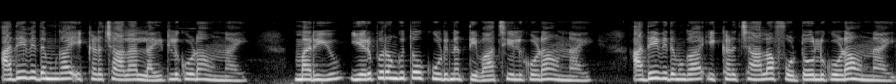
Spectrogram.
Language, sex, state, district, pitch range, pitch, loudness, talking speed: Telugu, female, Andhra Pradesh, Srikakulam, 220-250 Hz, 230 Hz, -14 LUFS, 155 wpm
